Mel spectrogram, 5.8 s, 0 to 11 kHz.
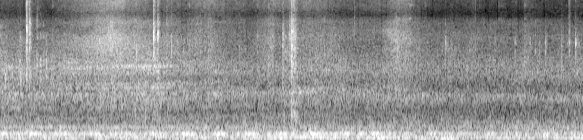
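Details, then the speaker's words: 2009 Toyota Sienna FWD 3.5 V6 coasting off the gas: deep, low rumble with a slow wobbling pulse, which the owner attributes to a bad front wheel bearing, thought to be on the passenger/right side. "So if you hear this noise or wobbling sound in your vehicle, uh that's definitely the whee"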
